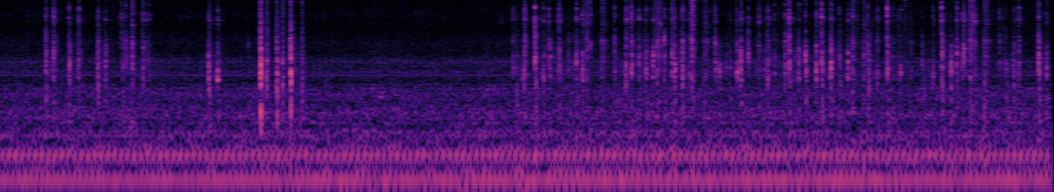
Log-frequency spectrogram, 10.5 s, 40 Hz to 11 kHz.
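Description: Fingertips type on the keys of a beige plastic 1990s Packard Bell computer keyboard, including the lower rows and the spacebar area. Sparse, sharp clicks in the first half give way to a denser run of quick, bright keystrokes, all over a steady low hum.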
